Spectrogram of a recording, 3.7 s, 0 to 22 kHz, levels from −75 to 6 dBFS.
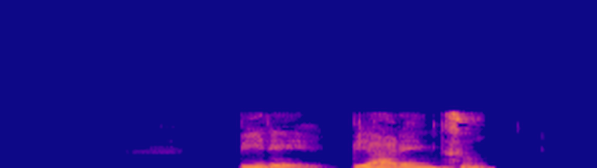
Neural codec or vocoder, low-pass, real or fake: none; 7.2 kHz; real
